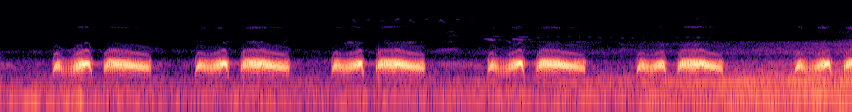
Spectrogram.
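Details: Spotted dove kept as a decoy, said to call fiercely and diligently, repeats its cooing phrase six times at steady intervals, each a clipped double note then a long rolling coo.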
